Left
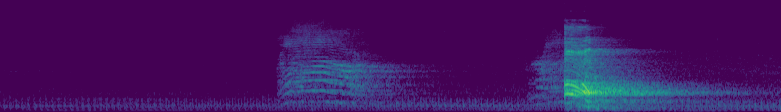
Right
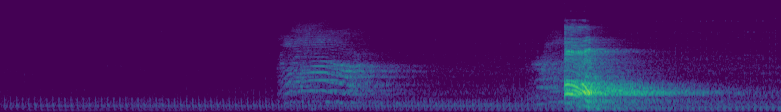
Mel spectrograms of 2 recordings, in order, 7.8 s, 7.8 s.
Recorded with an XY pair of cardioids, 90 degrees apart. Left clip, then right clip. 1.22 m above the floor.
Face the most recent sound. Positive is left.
turn(degrees=0)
